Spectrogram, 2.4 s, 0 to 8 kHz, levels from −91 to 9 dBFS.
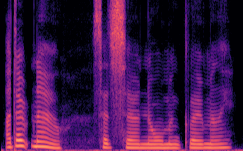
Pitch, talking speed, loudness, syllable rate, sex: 215 Hz, 170 wpm, -19 LUFS, 5.0 syllables/s, female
